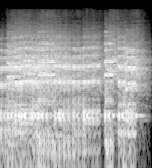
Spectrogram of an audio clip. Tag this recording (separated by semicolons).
electric; electronic; freaky; future; fx; glitch; lo-fi; loop; machine; noise; sci-fi; sfx; sound; sound-design; sounddesign; strange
